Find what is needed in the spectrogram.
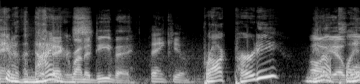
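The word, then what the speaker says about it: Ranadivé: I always mispronounce his name. Speaking of the Niners. Ranadive.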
